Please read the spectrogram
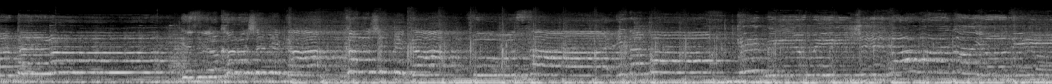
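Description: Idol-group pop song played loud through a concert sound system: female voices singing a melody over a dense backing track, with the bass coming in heavier about three seconds in.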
